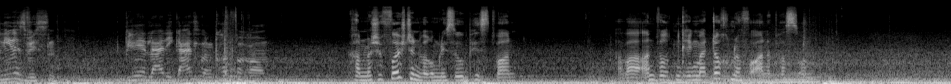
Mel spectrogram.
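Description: Young women talk with animation inside a car.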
